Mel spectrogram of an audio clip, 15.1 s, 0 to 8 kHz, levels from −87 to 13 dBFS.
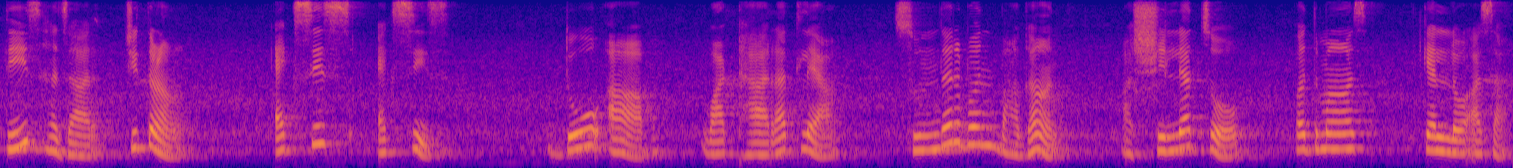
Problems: constant background noise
